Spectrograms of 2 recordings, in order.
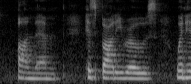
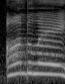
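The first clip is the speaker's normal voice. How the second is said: higher, louder climbing call; 8 semitones higher, 4 dB louder than usual. Acted. Father calling to his climbing son. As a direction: call it up the rock.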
